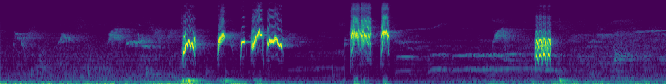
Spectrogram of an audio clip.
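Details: Fighting song from a red-whiskered bulbul decoy used in training: a quick burst of warbled whistled notes, a pair of sharp chirps, then a single loud chirp amid faint distant twitters.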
